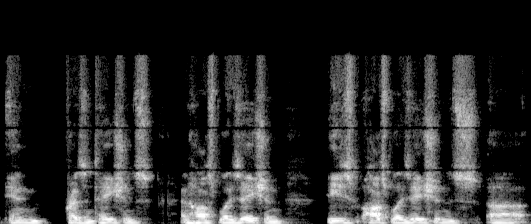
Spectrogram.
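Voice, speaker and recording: A croaky, hoarse man delivers a medical webinar lecture, his voice set a little back from the microphone. He speaks in a halting way, often doubling up on his words. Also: mid-range voice, recorded from a distance. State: hoarse from a cold. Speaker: physician speaker.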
